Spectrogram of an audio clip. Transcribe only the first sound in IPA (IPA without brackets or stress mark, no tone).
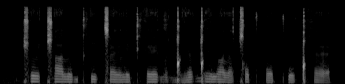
ǁ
